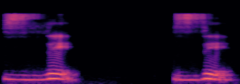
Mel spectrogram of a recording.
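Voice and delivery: Z held as a long voiced buzz. Shown as a demonstration. Teacher demonstrating the Portuguese z sound, buzzing Z. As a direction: let the Z buzz through closed teeth. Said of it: "este sonido que hace".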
